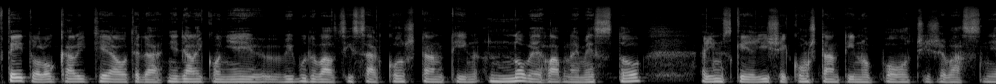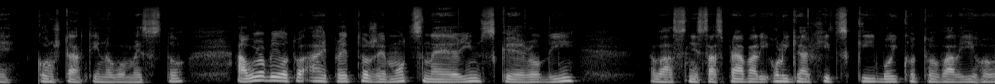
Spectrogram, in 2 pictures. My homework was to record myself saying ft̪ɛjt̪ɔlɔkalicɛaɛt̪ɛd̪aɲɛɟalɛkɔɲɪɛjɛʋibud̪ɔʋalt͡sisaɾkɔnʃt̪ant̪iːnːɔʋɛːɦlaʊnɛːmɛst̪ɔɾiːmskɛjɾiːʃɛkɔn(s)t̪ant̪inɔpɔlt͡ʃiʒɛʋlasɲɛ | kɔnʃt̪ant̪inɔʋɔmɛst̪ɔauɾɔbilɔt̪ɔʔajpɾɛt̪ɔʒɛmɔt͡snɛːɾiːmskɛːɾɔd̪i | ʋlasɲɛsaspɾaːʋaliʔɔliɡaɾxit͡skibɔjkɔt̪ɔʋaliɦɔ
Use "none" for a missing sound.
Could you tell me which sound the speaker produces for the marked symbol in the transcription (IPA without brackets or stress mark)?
ʃ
